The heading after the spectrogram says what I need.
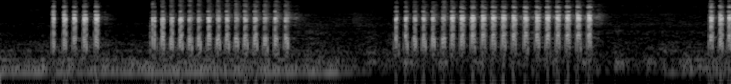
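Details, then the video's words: Collared kingfisher (tengkek buto) in lively voice, clear and rapid: several bursts of rattling, harsh notes. A short burst is followed by longer runs separated by pauses, over a faint low hum. "Masteran Burung Tengkek Buto Gacor Suara Jernih Speed Rapat"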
